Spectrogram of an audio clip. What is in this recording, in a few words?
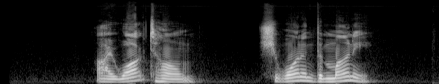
connected speech exemplo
